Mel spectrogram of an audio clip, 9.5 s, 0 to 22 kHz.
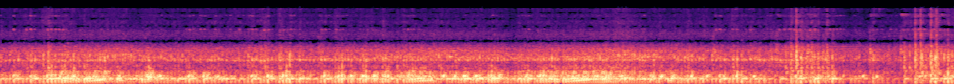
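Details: Engine with Hydra ignition idling after 10–15 minutes running hot: uneven, stumbling beat with dropouts, a misfire attributed to the Hydra's diode overheating issue; runs fine cold.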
